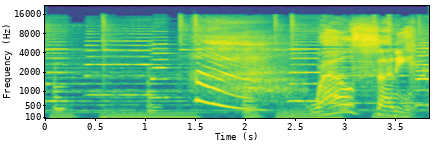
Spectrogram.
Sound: Lola breathes heavy

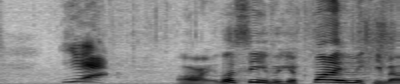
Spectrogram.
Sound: voiceover

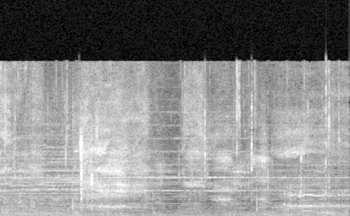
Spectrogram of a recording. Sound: Luther growling; dramatic music

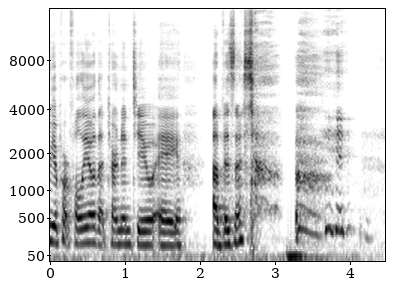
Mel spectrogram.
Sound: laughs

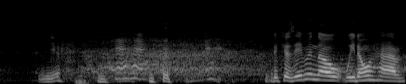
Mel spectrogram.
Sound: laughter

